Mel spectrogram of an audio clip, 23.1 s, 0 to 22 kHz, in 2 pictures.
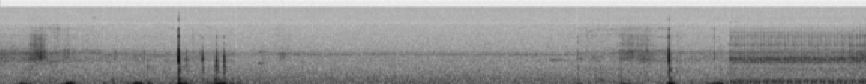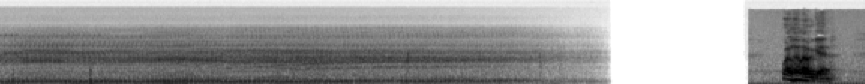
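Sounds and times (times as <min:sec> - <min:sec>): vehicle motor running: 0:09.5 - 0:19.7.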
